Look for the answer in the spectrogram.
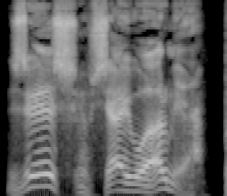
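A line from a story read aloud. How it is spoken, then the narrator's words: Grumbling. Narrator (Russian): проворчал Дакар Пуджилио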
